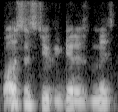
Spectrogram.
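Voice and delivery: normal talking voice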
